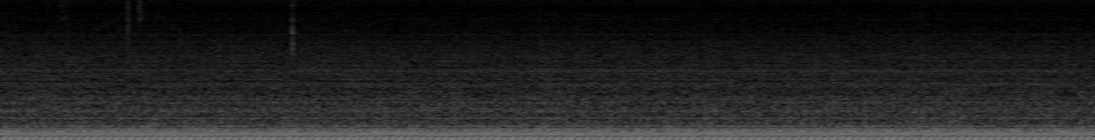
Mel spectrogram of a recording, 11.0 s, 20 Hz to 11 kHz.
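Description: Faint steady hum of a Titan TN-1341 cylinder-arm industrial sewing machine's motor, unchanging throughout.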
